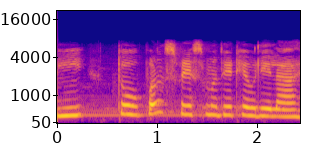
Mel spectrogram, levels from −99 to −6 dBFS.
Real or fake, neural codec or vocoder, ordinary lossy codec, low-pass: real; none; none; none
